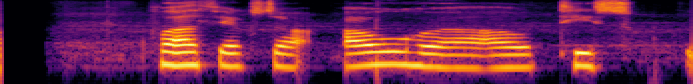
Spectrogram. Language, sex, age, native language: Icelandic, female, 10, Icelandic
